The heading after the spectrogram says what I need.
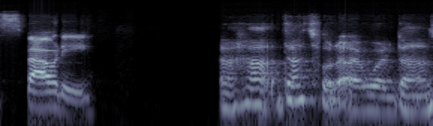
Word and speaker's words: Spaude: So my last name is German. From what I understand, it's some like weirded German, and it would be pronounced Spaude. My sister found that out when she was doing her study abroad in France. But we pronounce it Spaude.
